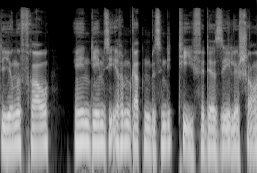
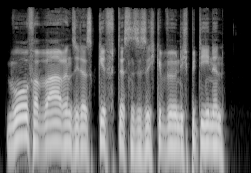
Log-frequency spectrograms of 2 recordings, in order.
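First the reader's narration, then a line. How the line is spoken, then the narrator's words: Sharp, abrupt. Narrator (German): sprach scharf und ohne Einleitung der Staatsanwalt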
